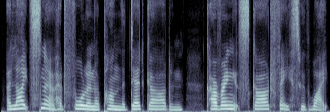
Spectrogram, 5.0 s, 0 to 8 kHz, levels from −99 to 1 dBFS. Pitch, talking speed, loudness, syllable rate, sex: 230 Hz, 180 wpm, -18 LUFS, 4.9 syllables/s, female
